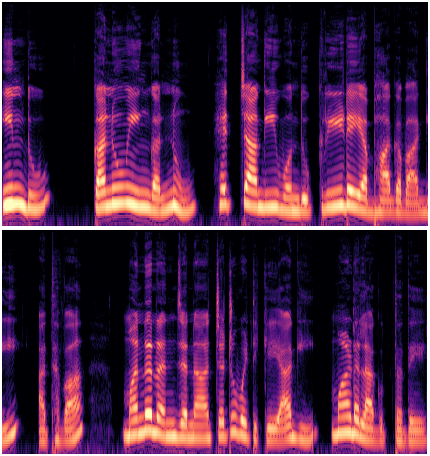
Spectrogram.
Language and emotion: Kannada, neutral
